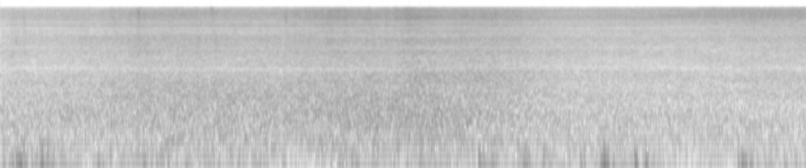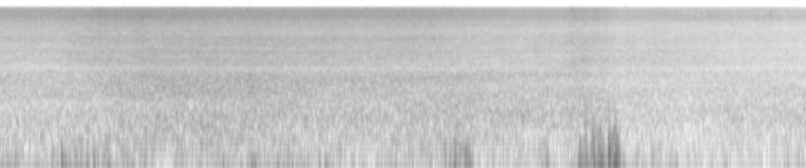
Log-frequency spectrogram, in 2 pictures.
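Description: Ocean waves breaking on a beach: a wash of surf that swells and eases, with wind buffeting the microphone in low rumbles and one loud buffet near the end.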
